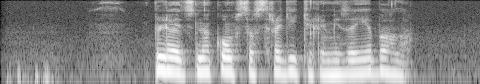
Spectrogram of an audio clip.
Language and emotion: Russian, angry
